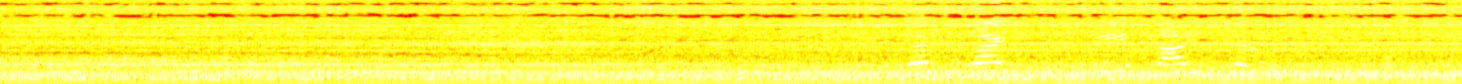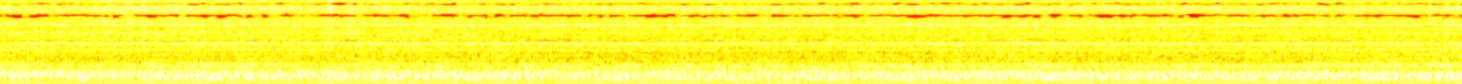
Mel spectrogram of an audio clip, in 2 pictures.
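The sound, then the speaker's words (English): A gas leaf blower, used by a boy to blow leaves, drones steadily and loudly from start to finish, its buzzing hum holding an even pitch with a few faint voices barely audible underneath. “Because as he's using this leaf blower, watch his knees that are just knocking in fear.”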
